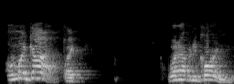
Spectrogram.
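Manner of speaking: high, loud retold gasp of dismay; mock alarm. Retelling the girlfriend asking after Gordon, mock alarm. Retelling film character's panicked reaction.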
